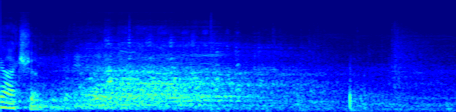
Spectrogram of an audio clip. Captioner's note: laughter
